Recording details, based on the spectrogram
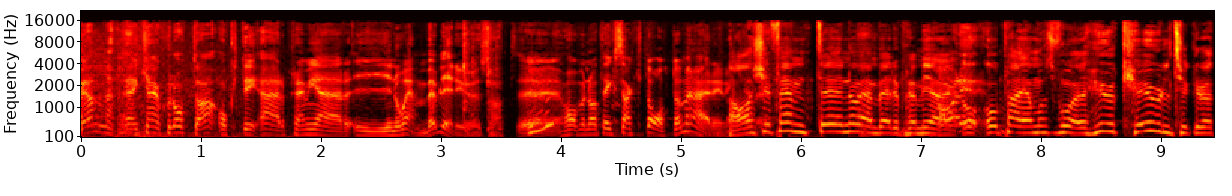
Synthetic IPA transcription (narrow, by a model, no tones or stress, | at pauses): ɛlːkʰanɧəlɔt̪ːaʔɔkd̪ɛʔæɾpʰɾɛmɪæːɾɪnʊvɛmbəɾblḭːdɛ̰jɵ̰sɔ̰a̰t̪haɾvɪnɔt̪ːɛksak̚t̪̚d̪ɑːt̪ɵmːɪd̪ɛhæ̰ːɾɪ̰d̪̰ɑːɕʉfɛmt̪ənʊvɛmbəɾæɖɛpʰɾɛmɪjæːɾɔʔɔpʰajamɔst̪əfɾoːɡad̪ɛɦɵɾkʰʉ̟ːlt̪ʰʏkːəɖɵat̪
